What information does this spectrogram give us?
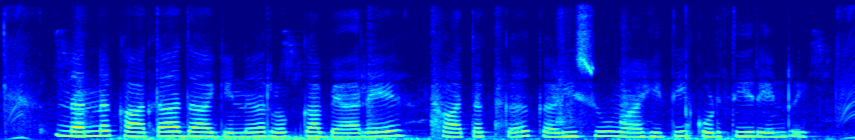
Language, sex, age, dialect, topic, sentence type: Kannada, male, 18-24, Dharwad Kannada, banking, question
